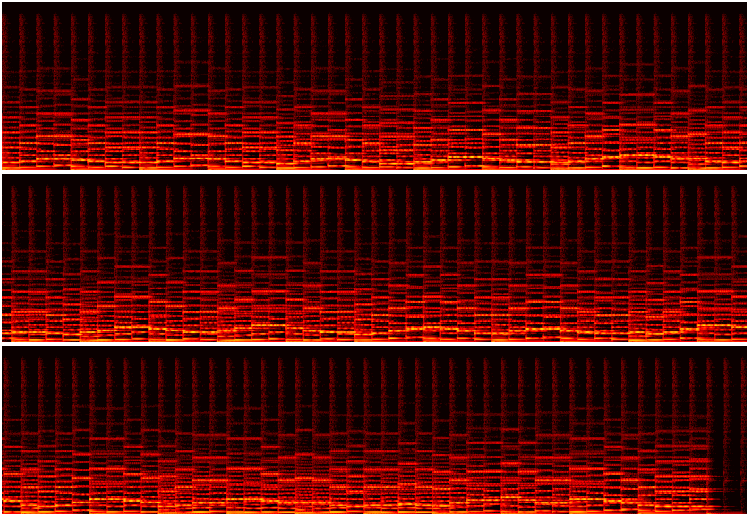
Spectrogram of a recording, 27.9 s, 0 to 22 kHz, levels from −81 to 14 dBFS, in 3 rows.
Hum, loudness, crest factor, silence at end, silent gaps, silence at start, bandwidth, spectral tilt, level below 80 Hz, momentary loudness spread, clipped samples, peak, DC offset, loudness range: none; -23 LUFS; 16 dB; 0.4 s; none; 0 s; over 20 kHz; -3.5 dB/octave; -42 dBFS; 3 LU; under 0.1%; -8 dBFS; under 0.1%; 1 LU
